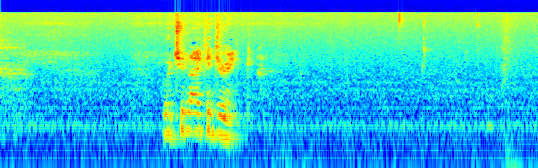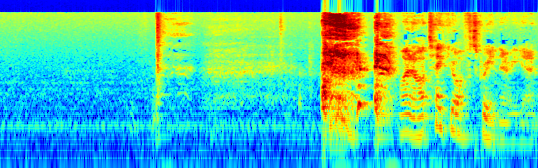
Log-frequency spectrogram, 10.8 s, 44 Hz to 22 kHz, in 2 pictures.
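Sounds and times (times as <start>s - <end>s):
speech: 1.6s - 2.6s, 9.4s - 10.7s
person coughing: 8.6s - 9.4s.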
